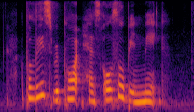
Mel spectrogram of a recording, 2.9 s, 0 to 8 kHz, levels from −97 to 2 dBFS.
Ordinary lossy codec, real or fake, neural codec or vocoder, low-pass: none; fake; codec, 16 kHz, 6 kbps, DAC; none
